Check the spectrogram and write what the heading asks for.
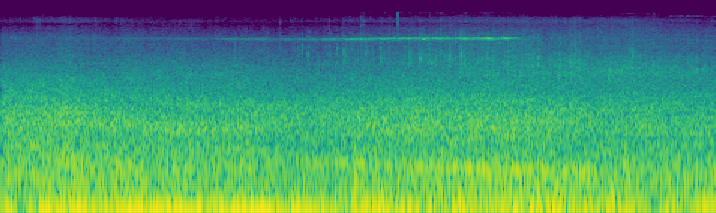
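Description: City road traffic: a steady rumble of vehicles on a street, with a faint high whine for about two seconds mid-way.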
